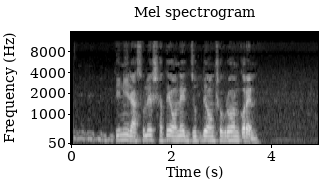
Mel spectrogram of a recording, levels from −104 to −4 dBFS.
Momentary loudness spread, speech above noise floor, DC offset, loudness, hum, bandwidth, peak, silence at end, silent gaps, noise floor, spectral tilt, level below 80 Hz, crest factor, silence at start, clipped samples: 20 LU; 39 dB; under 0.1%; -30 LUFS; none; 11.5 kHz; -12 dBFS; 1.2 s; none; -68 dBFS; -6.5 dB/octave; -68 dBFS; 18 dB; 0.05 s; under 0.1%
